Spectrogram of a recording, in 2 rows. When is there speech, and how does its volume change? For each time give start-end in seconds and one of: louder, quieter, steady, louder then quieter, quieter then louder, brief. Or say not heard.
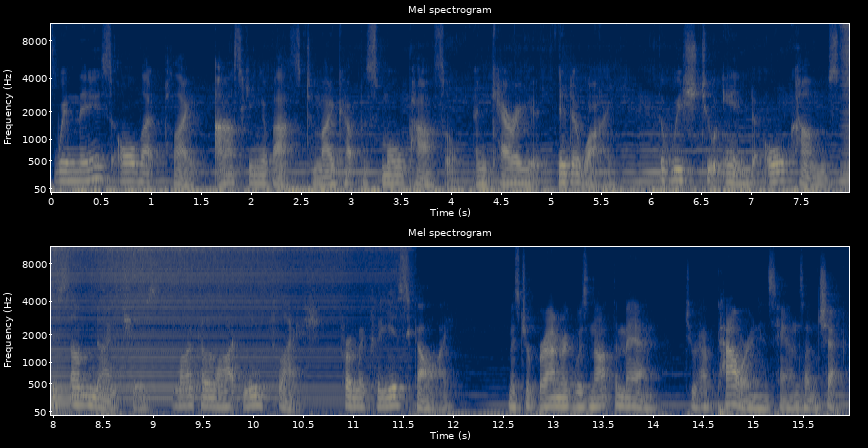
0.0-15.9 steady.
